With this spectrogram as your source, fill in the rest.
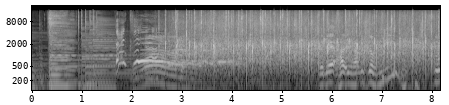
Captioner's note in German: Applaus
